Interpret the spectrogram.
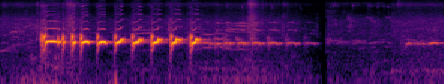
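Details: Calling zebra dove, local bird, recorded as a lure: brief low rumble, then a rapid string of clipped cooing notes trailing into a long even drawn-out coo, with a fresh note at the end.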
